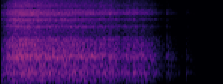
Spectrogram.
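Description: A deep breath pushed out through the mouth in one long, airy whoosh during a guided breathing exercise with Palo Santo smoke, soft, lasting about a second and a half before trailing off into silence. No one speaks.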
